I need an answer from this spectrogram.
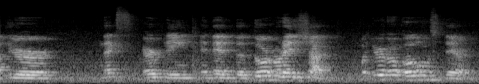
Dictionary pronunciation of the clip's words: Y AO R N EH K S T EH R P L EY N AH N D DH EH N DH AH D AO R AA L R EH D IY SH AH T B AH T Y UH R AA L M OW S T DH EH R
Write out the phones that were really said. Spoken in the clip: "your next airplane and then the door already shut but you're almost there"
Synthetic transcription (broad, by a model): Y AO R N EH K S T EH R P EY N AH N D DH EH N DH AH D AO R AA L R EH D IY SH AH T B AH T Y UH R AA L M OW S T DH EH R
